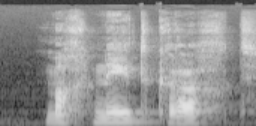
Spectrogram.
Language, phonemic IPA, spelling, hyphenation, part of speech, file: Dutch, /mɑxˈneːtˌkrɑxt/, magneetkracht, mag‧neet‧kracht, noun, Nl-magneetkracht.ogg
- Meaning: magnetic force, magnetism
